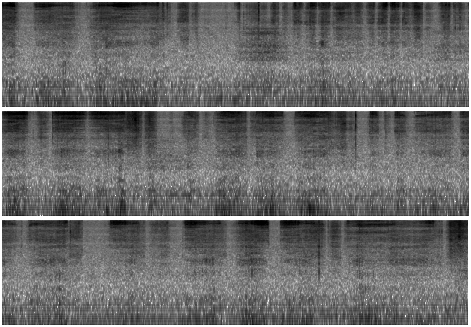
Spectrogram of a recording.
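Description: Faint scratching of a pencil drawing light, curved strokes on paper, the short strokes coming and going irregularly, with the hand rubbing across the sheet.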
